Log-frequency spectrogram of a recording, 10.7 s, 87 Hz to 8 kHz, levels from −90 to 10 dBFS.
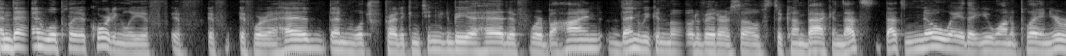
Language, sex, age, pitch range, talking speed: English, male, 30-49, 125-155 Hz, 235 wpm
